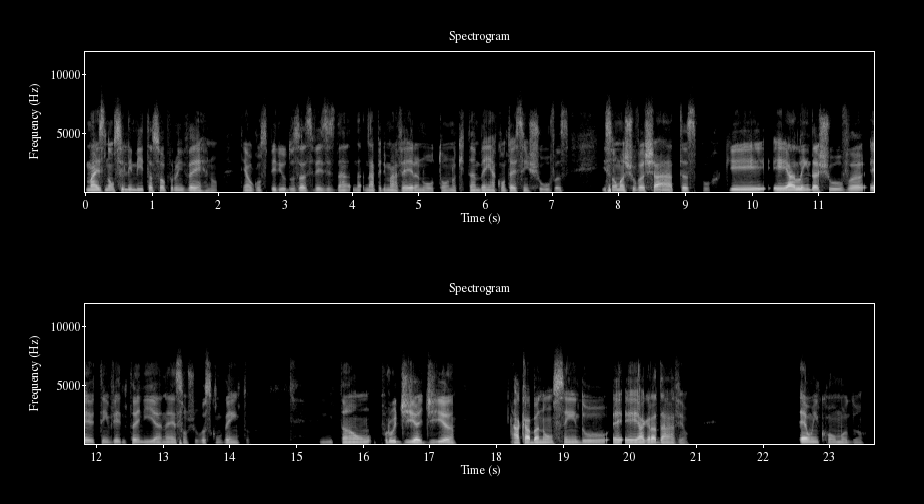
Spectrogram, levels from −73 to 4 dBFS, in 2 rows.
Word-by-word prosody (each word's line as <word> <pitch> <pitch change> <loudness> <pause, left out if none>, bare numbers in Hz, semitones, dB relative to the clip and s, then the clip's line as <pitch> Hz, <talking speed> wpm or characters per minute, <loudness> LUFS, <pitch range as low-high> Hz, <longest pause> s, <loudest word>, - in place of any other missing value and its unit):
mas 105 +1 +4
não 115 +1 -1
se 145 +2 0
limita 115 -2 -3
só 105 - 0
pro 110 +4 -8
inverno. 80 -9 -3 0.3
Tem 90 - -6
alguns 90 +1 -6
períodos 90 -2 -6
às 80 +1 0
vezes 80 -1 -6
na 80 -3 -5
na - - -8
na 80 0 -2
primavera, 85 0 -1
no 85 -1 -8
outono, 80 +1 -8
que - - -8
também 80 -2 -2
acontecem 80 0 -3
chuvas. 75 -2 -7 0.5
E - - -11
são - - +1
umas 115 +1 +2
chuvas 115 -1 +1
chatas 85 -1 +2
porque, 95 +1 -1
eh, 90 +1 +4
além 110 +5 +6
da 125 0 +5
chuva, 120 +1 -1
eh, 100 0 0
tem 105 -2 -8
ventania, 100 -4 -3
né, 80 +2 -3
são 90 - -4
chuvas - - -6
com 100 -1 -17
vento. 80 -4 -6 1.0
Então, 85 +1 -1
pro 115 +3 +1
dia 105 -5 +5
a - - +4
dia, 90 +3 +3 0.8
acaba 95 - +6
não 95 +3 -1
sendo 90 -2 -1
eh - - +4
eh, 80 0 +4
agradável. 85 -2 +2 1.7
É 105 - +9
um 100 -1 +1
incômodo. 80 -4 -8
90 Hz, 135 wpm, -23 LUFS, 80-105 Hz, 1.7 s, É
